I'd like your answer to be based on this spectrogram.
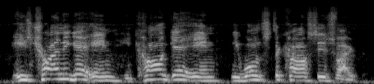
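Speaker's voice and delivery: normal talking voice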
